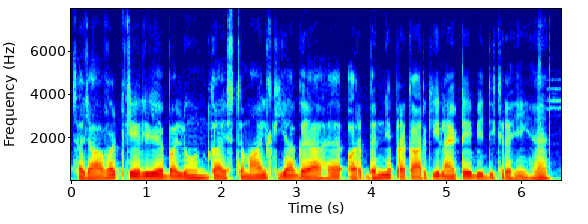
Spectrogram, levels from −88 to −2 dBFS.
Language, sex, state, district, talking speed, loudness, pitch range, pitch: Hindi, male, Jharkhand, Ranchi, 165 wpm, -15 LUFS, 110-120 Hz, 115 Hz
